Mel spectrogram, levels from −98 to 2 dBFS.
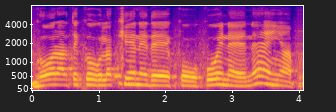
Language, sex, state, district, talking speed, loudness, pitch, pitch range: Maithili, male, Bihar, Samastipur, 235 wpm, -11 LUFS, 190 Hz, 175-200 Hz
